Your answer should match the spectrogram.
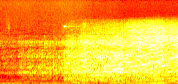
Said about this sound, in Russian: Машина отъезжает, девушка смотрит ей вслед.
